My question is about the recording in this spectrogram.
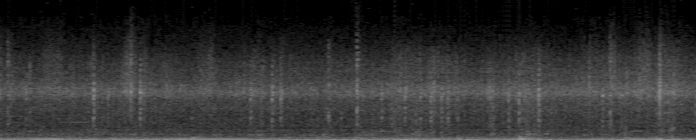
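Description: Bale-bed pickup truck's engine running as the truck creeps along, heard from inside the cab as a steady low drone with a few faint clicks.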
